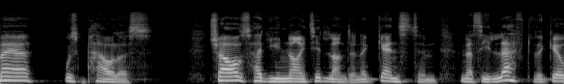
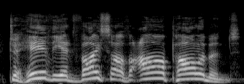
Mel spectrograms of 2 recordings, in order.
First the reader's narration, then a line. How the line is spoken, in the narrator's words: they shouted back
